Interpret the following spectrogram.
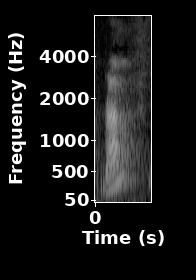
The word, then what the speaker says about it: Rumpf: I'm going to hopefully I pronounce this right. Emma Rumpf, is that correct? Yep, Rumpf, that's correct.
